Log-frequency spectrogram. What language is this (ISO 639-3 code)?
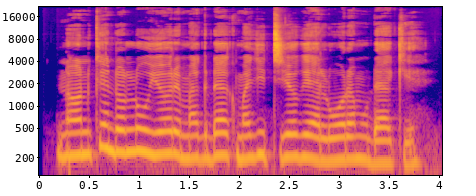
luo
